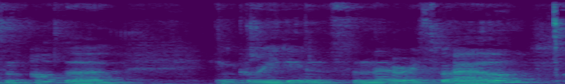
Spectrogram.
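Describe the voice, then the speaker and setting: A woman speaks with a British accent. Audible room echo and noticeable background noise fill the recording. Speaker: witchcraft YouTuber. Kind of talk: casual chat to camera.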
